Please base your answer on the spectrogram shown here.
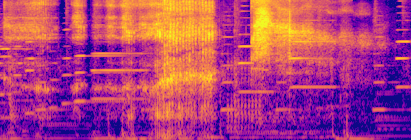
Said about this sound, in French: Imperturbable, son oiseau ronfle toujours. Le professeur le secoue.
